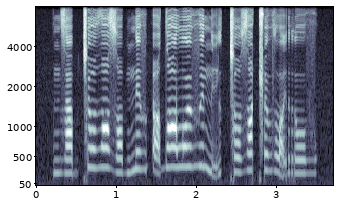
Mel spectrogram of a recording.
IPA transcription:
n z a˩ b ǀ y˥ ðˤ i˥ zˤ œ˩ b n e˥ v ʔ ḭ˥ dˤ a˥ lˠ ø˥ v ɪ˥ n ḭ˩ lʲ ǀ y˩ zˤ i˥ ǁ ʏ˥ v lˠ ḭ˩ r o˩ v

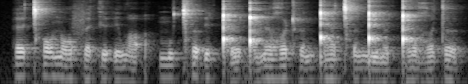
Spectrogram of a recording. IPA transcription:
ɛ˥ ǀʰ ɔ˥ n ɔ˩˥ f ɛ˩ k ɪ˥ ʔ ɪ˩˥ w ɑ˩˥ ʔ | m u˧ ǀʰ ə˥ ʔ ɪ˩ ǃʼ ə˞˩˥ ɡ͡ǃ ʊ˩˥ ɳ ɛ˧ ʁʷ ʌ˥ ʈʰ ə˩˥ n ɡ͡ǃ æ˥˩ ǀʰ ə˧ ŋ͡ǃ i˩ ɳ ə˩ ɡ͡ǃ ə˞˥˩ ʁʷ ɛ˥ t ə˥˩

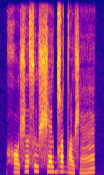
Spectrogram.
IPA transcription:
x ɔ˨ ʃ ʌ˦ s ʊ˦ l ʃ æ˦ l d͡ʑ ʌ˦ dˤ ə˞˨ l ʃ æ̃˨˦

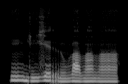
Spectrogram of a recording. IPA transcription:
ĩ˦ ɡ ĩ˨ ɣ e˦ r ũ˨ β a˦˨ β ã˦ β ã˦

